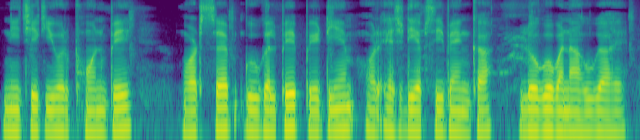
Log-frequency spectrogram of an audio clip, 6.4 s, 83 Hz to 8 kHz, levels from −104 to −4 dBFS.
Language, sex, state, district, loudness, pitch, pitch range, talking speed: Hindi, male, Uttar Pradesh, Lalitpur, -17 LUFS, 115 Hz, 110-120 Hz, 160 wpm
